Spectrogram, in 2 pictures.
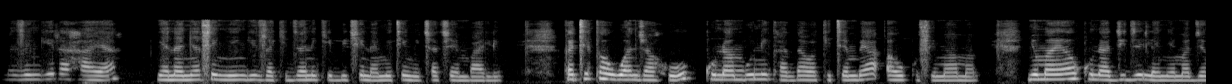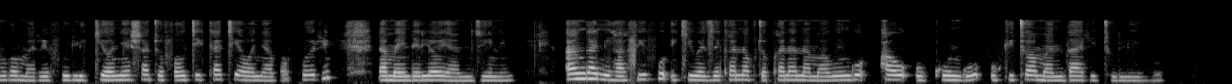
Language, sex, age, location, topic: Swahili, female, 25-35, Nairobi, government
